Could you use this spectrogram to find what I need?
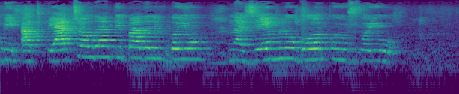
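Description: A young girl recites a poem with animation in a large echoing hall.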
